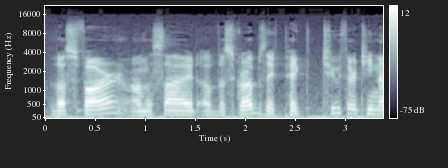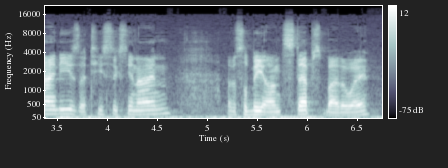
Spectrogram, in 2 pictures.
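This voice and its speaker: A man's voice: medium pitch, normal speed, a bit bright, a little hiss or hum. Nasal man casting a live match. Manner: casual, thinks aloud, predicts picks. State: nasal from a cold. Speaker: esports caster. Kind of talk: live play-by-play commentary.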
